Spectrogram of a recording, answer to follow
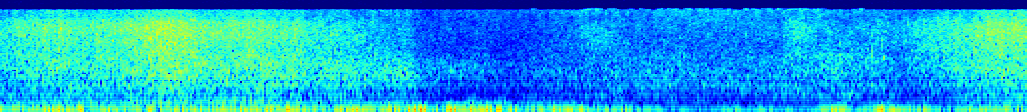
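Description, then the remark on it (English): Waves wash onto a beach at Kemlyn Bay on the Welsh coast, a curved bay divided by a causeway into two beaches, in a broad, hissing surge that swells and recedes, with wind buffeting the microphone and no voices or people, in an open, exposed outdoor setting. “This is Kemlyn Bay. It's sort of divided into two, really, I suppose, by the causeway. Two beaches. Not a soul here. You can hear the water.”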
